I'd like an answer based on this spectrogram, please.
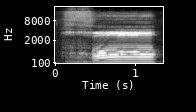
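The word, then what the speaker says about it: خ: Kha, kha, kha, kha, kha, kha, kha. kha. Now this letter comes from the top part of the throat.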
